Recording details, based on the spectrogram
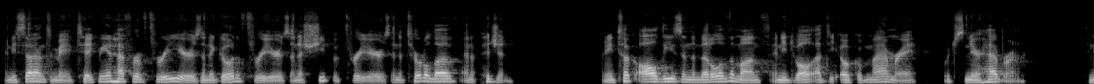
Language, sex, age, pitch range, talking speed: English, male, 20-39, 100-120 Hz, 300 wpm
